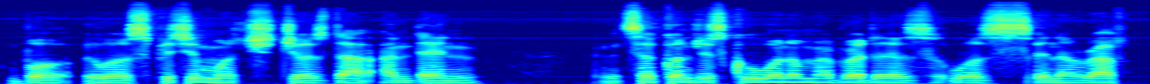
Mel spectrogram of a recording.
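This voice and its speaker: Deep-voiced soft-spoken Nigerian-born man. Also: completely flat delivery, normal speed, dry recording. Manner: soft-spoken, hesitant, many fillers. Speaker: guest musician. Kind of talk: casual interview talk.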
